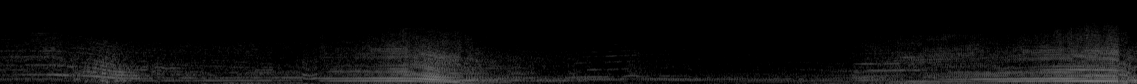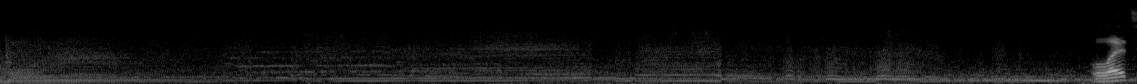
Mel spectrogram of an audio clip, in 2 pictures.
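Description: Race cars, including a Corvette, in a Legacy Sports Car Series round at Montreal, weaving between walls by the waterfront: engine whines rise and fall as cars accelerate, shift and pass in overlapping waves, with a steady din between surges.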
